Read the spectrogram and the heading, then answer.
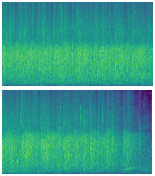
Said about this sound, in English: So a huge round of applause, please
